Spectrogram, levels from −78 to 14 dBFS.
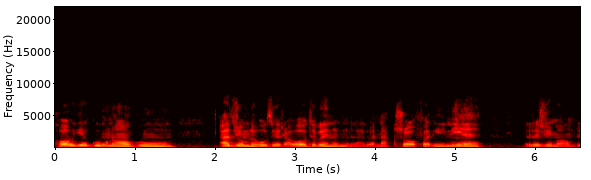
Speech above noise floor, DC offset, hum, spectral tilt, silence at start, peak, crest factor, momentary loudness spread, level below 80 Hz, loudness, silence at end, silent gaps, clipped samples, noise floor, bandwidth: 28 dB; under 0.1%; none; -7.5 dB/octave; 0 s; -12 dBFS; 20 dB; 13 LU; -66 dBFS; -32 LUFS; 0 s; none; under 0.1%; -59 dBFS; 8.2 kHz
